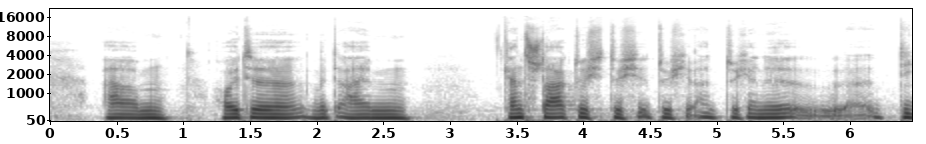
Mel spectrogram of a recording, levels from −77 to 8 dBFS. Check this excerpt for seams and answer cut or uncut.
uncut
